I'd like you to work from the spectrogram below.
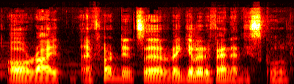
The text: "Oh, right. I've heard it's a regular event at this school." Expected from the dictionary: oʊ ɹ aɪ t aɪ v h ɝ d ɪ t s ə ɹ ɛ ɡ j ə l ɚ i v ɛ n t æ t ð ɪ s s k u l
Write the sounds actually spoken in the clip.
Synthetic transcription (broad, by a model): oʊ ɹ aɪ t aɪ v h ɝ d ɪ t s ə ɹ ɛ ɡ j ə l ɚ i f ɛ n æ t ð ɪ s s k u l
